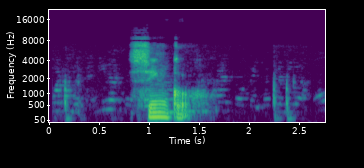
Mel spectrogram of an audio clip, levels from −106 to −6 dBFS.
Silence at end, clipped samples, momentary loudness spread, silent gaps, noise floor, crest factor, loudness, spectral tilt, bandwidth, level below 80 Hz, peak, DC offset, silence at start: 1.2 s; under 0.1%; 26 LU; none; -69 dBFS; 24 dB; -31 LUFS; -4.5 dB/octave; 9.4 kHz; -76 dBFS; -12 dBFS; under 0.1%; 0.05 s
